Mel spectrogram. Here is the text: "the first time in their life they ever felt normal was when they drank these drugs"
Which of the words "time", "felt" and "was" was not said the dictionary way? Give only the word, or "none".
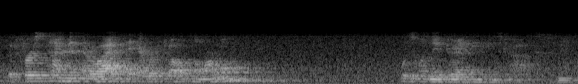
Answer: none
